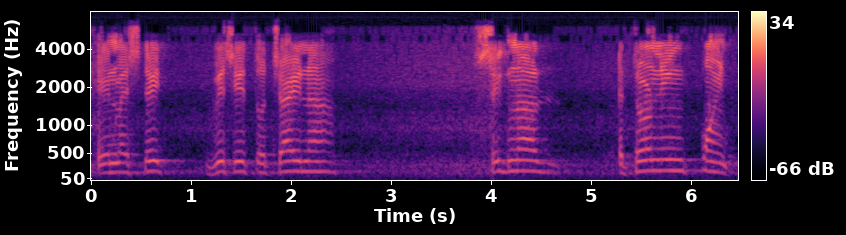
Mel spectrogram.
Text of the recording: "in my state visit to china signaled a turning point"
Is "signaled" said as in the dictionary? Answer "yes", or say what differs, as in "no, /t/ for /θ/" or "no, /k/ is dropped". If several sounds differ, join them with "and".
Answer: no, /d/ is dropped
